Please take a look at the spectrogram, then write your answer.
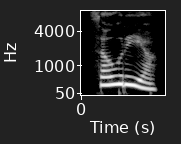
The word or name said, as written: ಸೌರಿಯ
